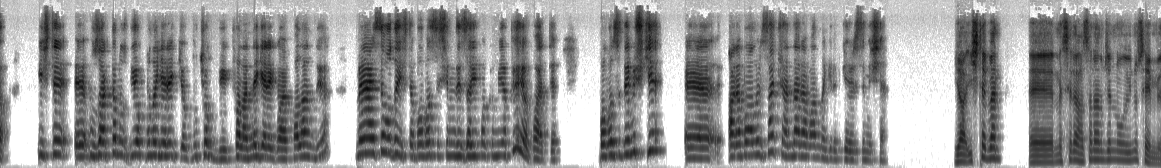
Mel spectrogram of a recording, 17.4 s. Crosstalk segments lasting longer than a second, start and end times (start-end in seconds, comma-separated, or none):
none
